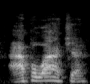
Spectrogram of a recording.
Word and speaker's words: Appalachia: Appalachia. I learned how to pronounce it properly.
